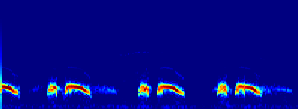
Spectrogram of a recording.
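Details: Spotted dove kept as a decoy, cooing to attract wild birds: low, mellow two-note coos, short then longer and falling, repeated roughly every second in a quiet setting.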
